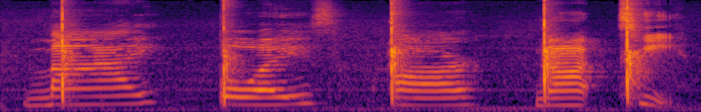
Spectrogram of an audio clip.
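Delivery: very slow, each syllable set apart. Shown as a demonstration. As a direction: count out every syllable, "naughty" split in two. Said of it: "testing the syllables as you go".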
